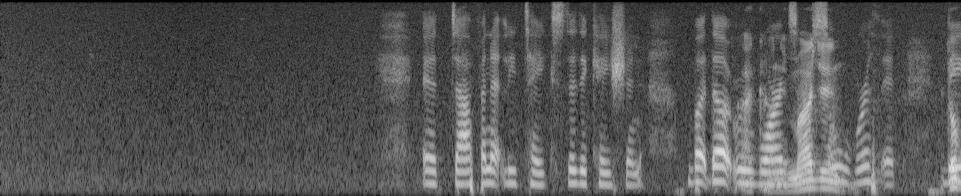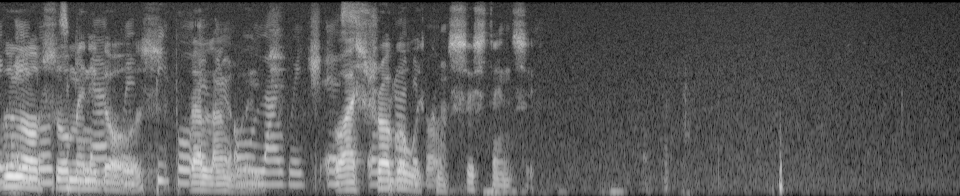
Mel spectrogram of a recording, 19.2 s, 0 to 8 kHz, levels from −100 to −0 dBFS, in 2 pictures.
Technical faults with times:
none

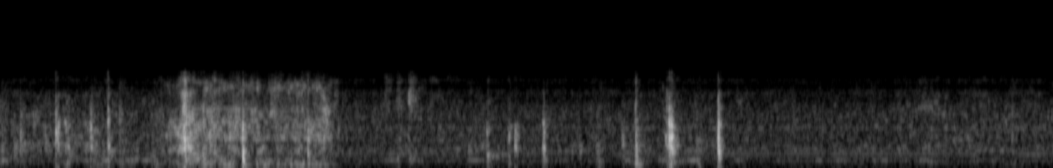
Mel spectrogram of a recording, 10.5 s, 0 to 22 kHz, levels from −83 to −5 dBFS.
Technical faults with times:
0.00-10.54 GSM full-rate codec
3.56-3.61 GSM bit errors

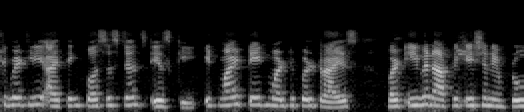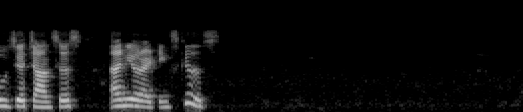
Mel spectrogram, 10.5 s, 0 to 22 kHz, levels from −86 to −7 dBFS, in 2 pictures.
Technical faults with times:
none

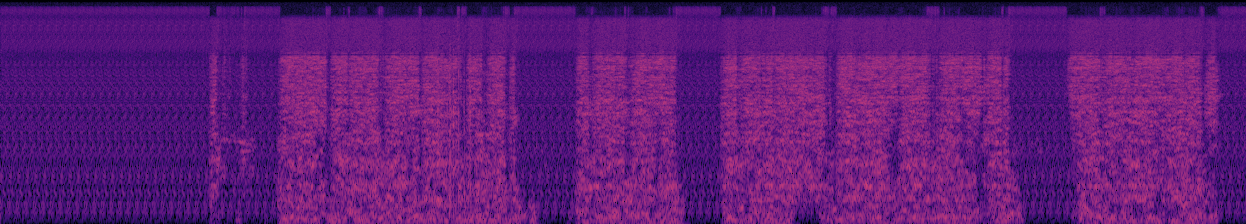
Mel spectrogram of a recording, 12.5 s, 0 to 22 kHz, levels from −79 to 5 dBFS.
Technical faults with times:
4.37-4.72 cable scratch noise

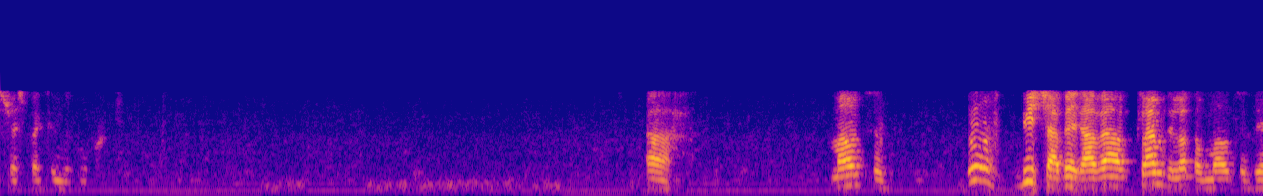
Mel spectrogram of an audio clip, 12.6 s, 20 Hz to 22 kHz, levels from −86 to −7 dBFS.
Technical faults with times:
0.00-12.64 Speex codec

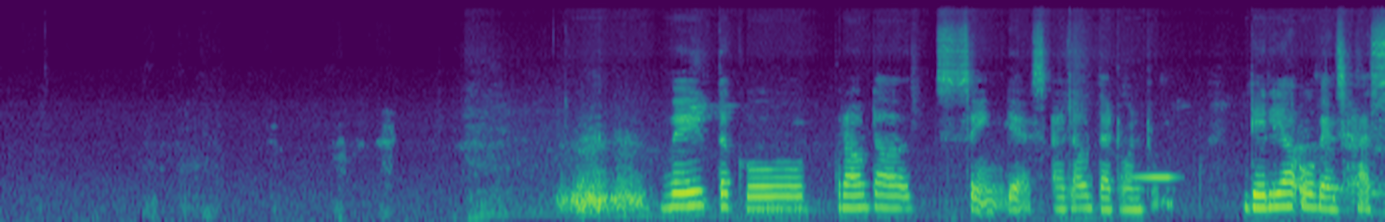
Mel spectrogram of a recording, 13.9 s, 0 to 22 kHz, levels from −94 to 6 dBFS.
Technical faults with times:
11.18-11.83 loudspeaker feedback squeal

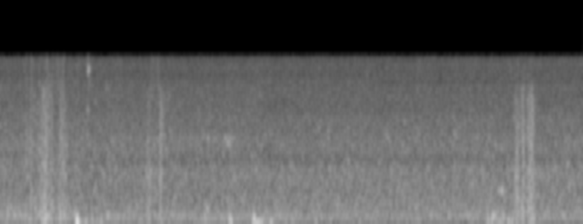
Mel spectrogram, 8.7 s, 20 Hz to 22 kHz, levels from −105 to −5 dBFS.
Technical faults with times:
0.00-8.75 noise suppressor artifacts
0.00-8.75 speech cut by the noise suppressor
0.34-1.02 bit errors on an ADPCM link
2.16-2.45 bit errors on an ADPCM link
7.70-8.02 bit errors on an ADPCM link

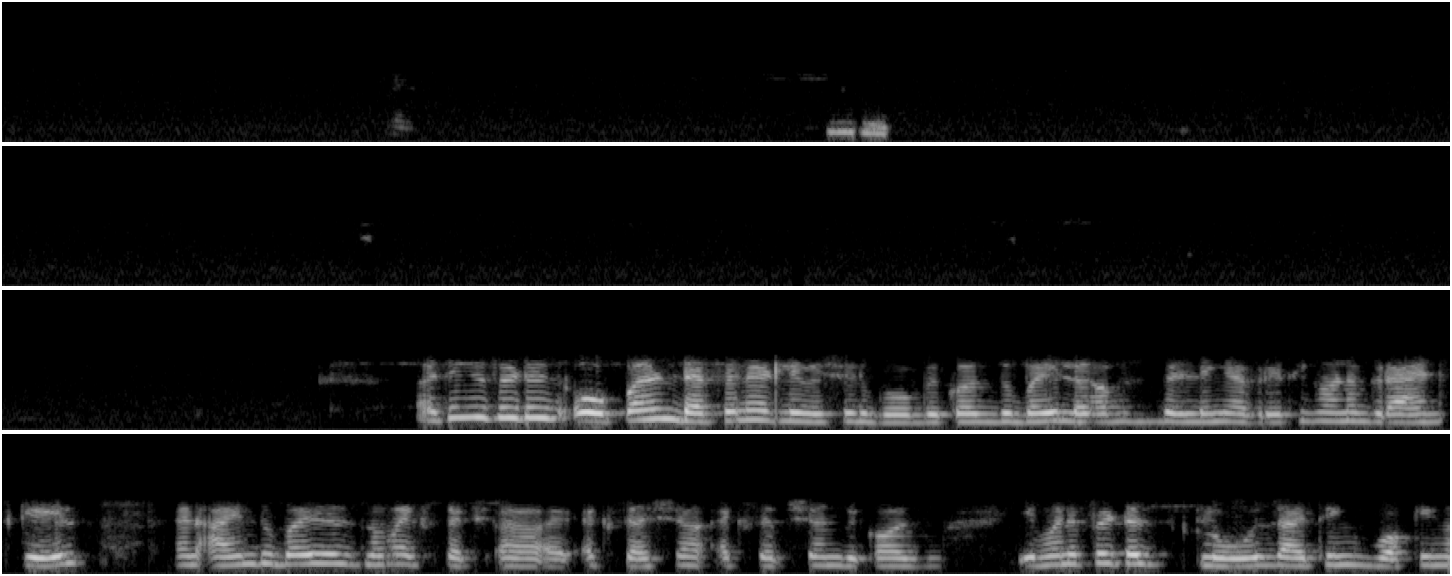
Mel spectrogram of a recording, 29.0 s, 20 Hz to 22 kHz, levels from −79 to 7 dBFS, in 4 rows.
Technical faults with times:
11.06-11.26 lost AMR speech frames
18.14-18.19 lost AMR speech frames
19.88-20.03 lost AMR speech frames
23.60-23.77 lost AMR speech frames
26.38-26.43 lost AMR speech frames

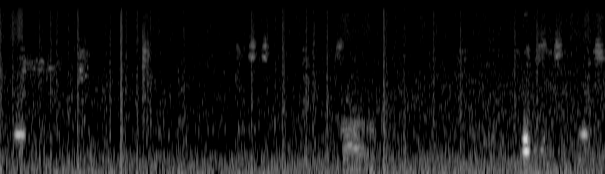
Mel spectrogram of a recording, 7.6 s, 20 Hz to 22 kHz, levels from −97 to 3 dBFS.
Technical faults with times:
0.00-7.57 overdone noise removal

